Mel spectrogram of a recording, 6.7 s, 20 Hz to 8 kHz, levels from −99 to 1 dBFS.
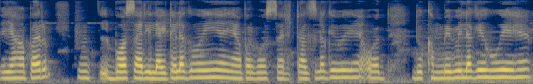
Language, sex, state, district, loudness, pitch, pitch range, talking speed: Hindi, female, Bihar, Vaishali, -16 LUFS, 235 Hz, 225-260 Hz, 225 wpm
